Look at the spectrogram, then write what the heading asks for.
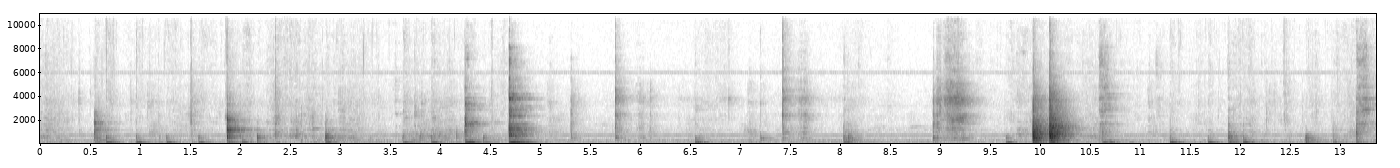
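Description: A spoon works breadcrumbs into a thick egg yolk and honey mixture in a bowl for a Tudor Lombard slice dessert, giving irregular close clicks and scrapes against the bowl with quiet gaps between them.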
